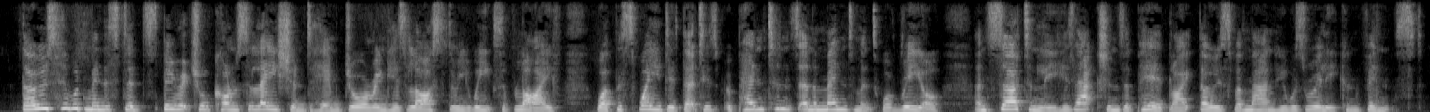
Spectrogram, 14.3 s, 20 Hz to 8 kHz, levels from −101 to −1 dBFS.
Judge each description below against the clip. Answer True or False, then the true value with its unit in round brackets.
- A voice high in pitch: True (220 Hz)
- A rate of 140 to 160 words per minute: True (155 wpm)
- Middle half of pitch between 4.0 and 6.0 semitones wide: False (2.9 semitones)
